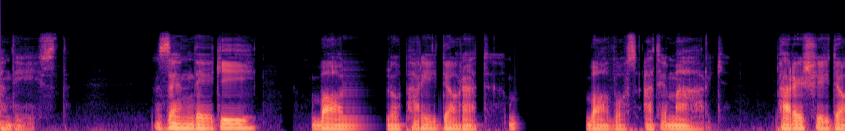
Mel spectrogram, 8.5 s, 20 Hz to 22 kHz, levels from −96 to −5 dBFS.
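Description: Repeated stalls (stutter) run from 1.77 to 2.36 s. Packets kept reaching the receiver late, so its jitter buffer emptied five times, with the longest gap 76 ms. Each time, the last sound was drawn out to cover it, about 190 ms in total, roughly a third of that stretch. Nothing is lost, but the audio drags in uneven hitches.

A call audio freeze follows at 2.80 to 2.94 s, with another at 3.44 to 3.88 s and a third at 5.13 to 5.88 s. The likely cause is packets held up in transit, leaving the buffer empty. The sound hangs as a fading buzz or hiss before dropping out: about 100 ms of silence in the first, 70 ms in the second, and 630 ms in the third and longest pause of 728 ms. The audio then resumes exactly where it stopped, so gaps of 120 ms, 419 ms and 728 ms are inserted into the sound.

A short stall from a late packet occurs at 4.38 to 4.43 s. One packet missed its slot, and the receiver stretched the preceding sound by 28 ms until it arrived, leaving a briefly held sound. 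The audio then continues with nothing lost. Throughout, the call codec's band limit at 8 kHz can be heard as missing top end.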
